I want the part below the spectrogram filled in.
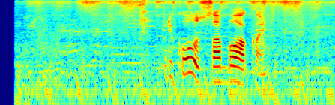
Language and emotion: Russian, neutral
